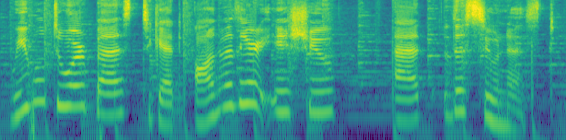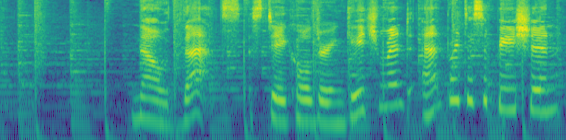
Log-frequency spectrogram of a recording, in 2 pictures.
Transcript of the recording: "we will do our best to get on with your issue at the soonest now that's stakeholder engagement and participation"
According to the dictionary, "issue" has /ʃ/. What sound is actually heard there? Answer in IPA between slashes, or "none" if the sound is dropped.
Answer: /ʃ/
